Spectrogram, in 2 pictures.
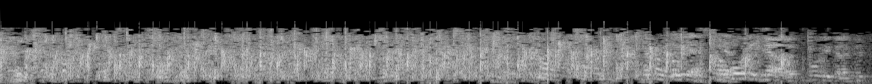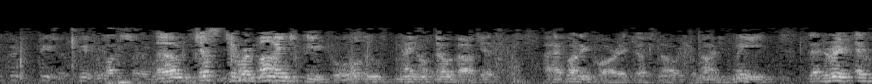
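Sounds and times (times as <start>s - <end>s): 
audience clapping for the panel: 0.0s - 8.2s
speech: 0.2s - 0.4s, 11.2s - 17.4s.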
